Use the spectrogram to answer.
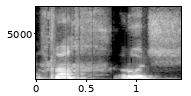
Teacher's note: Huruf kha, sifatnya rakhawah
